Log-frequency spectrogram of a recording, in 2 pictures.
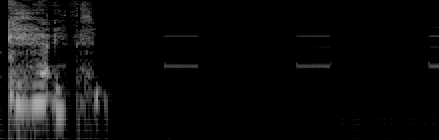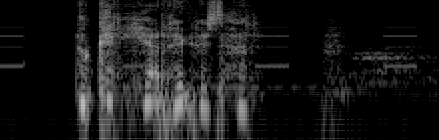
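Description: A young girl gasps loudly close by.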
